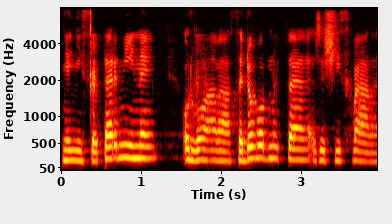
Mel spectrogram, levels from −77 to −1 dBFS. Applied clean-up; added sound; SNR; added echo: neural mask model DeepFilterNet 3.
